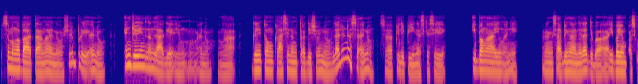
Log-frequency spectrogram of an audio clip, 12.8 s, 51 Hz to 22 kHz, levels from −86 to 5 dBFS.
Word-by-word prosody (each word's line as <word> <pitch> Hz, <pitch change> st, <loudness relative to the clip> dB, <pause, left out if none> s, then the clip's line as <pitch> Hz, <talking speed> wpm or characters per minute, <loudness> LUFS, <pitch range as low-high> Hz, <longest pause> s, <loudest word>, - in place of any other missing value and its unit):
sa -, -, -4 dB
mga 155 Hz, -3 st, +3 dB
bata 120 Hz, -4 st, +5 dB
nga 125 Hz, 0 st, +1 dB
ano, 110 Hz, -1 st, -5 dB
siyempre 230 Hz, -, -4 dB
ano, 115 Hz, -4 st, -5 dB, 0.3 s
enjoy-yin 195 Hz, -2 st, +4 dB
lang 165 Hz, -2 st, -1 dB
lagi 115 Hz, +1 st, +2 dB
'yong 115 Hz, +1 st, -11 dB
ano, 115 Hz, -2 st, -12 dB
mga 105 Hz, 0 st, -7 dB, 0.3 s
ganitong 140 Hz, -1 st, 0 dB
klase 125 Hz, +2 st, 0 dB
ng 130 Hz, -3 st, -1 dB
tradisyon, 125 Hz, +2 st, -2 dB
'no? 110 Hz, -1 st, -4 dB
Lalo 260 Hz, -, +2 dB
na 330 Hz, 0 st, -1 dB
sa -, -, 0 dB
ano, 130 Hz, -8 st, -7 dB
sa 115 Hz, -, -5 dB
Pilipinas 115 Hz, -3 st, -5 dB
kasi, 105 Hz, -3 st, -5 dB, 0.6 s
iba 145 Hz, -1 st, +6 dB
nga 130 Hz, -1 st, +4 dB
'yong 120 Hz, 0 st, -2 dB
ano -, -, -6 dB
eh. -, -, -11 dB, 0.5 s
Ang -, -, -4 dB
sabi 125 Hz, +1 st, +1 dB
nga 120 Hz, -2 st, +3 dB
nila 120 Hz, +4 st, +4 dB
'di 145 Hz, -, -3 dB
ba, -, -, +1 dB
ah, -, -, -4 dB
iba 140 Hz, -2 st, +3 dB
'yong 125 Hz, -1 st, +5 dB
Pasko 115 Hz, -1 st, -1 dB
125 Hz, 190 wpm, -23 LUFS, 115-140 Hz, 0.6 s, iba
